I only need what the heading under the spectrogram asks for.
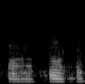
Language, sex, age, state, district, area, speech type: Tamil, male, 18-30, Tamil Nadu, Perambalur, urban, conversation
